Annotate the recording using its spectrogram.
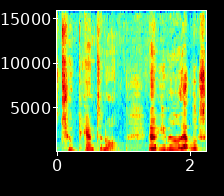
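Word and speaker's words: pentan-2-ol: dash two dash oil but we'd still pronounce that as two Penton all now even though that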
